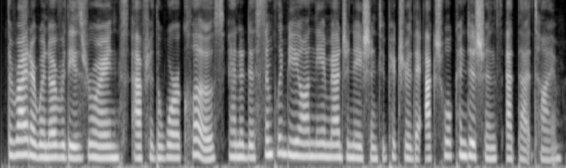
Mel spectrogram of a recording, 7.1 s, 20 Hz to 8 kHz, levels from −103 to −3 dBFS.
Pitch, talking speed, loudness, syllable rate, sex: 220 Hz, 210 wpm, -19 LUFS, 6.0 syllables/s, female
